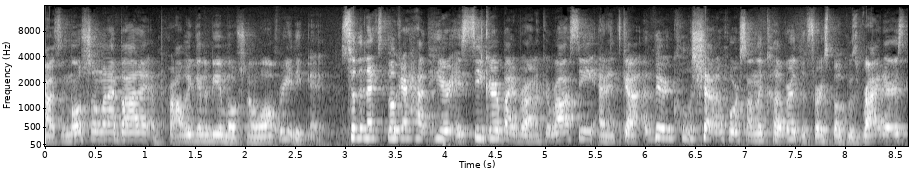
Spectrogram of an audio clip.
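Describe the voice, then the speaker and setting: A man talks in an animated tone with ordinary pitch variation, over noticeable background noise and audible room echo. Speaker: book vlogger. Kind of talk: casual chat. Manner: fast.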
